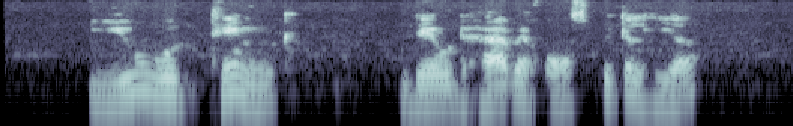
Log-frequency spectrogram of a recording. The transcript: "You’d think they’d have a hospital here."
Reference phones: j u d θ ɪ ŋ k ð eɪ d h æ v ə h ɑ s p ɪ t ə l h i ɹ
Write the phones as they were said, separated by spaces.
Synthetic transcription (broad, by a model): j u d t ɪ ŋ k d eɪ d h æ v ə h ɑ s p ɪ t ə l h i ɹ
